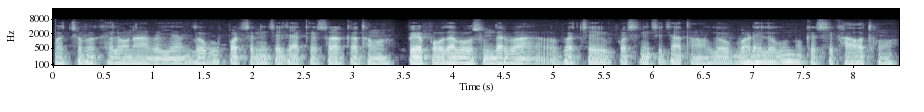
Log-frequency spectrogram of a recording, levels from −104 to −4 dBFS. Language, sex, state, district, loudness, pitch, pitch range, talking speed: Hindi, male, Uttar Pradesh, Varanasi, -22 LUFS, 100 Hz, 100-110 Hz, 185 wpm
